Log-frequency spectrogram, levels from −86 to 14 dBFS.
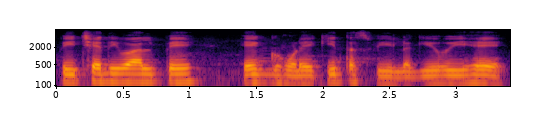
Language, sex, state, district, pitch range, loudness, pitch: Hindi, male, Uttar Pradesh, Lalitpur, 105-120 Hz, -17 LUFS, 115 Hz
